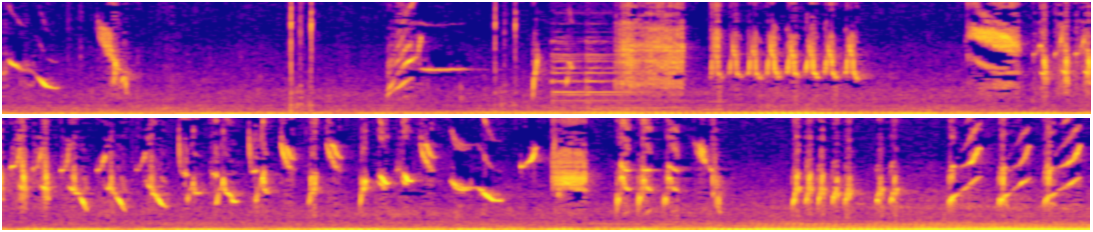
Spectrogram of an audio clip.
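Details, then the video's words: Himalayan goldfinch singing in the evening, recorded on a mobile phone: a fast, bright twittering of tinkling notes and short trills, quickly varied, over a steady low hum. "Gold finch simple singing this is really amazing bird song"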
